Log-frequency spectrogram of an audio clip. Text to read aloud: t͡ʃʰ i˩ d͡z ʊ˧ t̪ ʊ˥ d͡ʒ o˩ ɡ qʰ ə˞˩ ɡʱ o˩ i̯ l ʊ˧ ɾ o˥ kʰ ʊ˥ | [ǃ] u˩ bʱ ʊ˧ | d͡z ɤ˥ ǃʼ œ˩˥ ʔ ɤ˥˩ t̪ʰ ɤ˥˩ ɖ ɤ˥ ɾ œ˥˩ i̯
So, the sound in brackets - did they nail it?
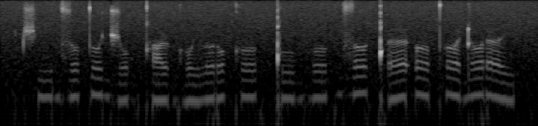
yes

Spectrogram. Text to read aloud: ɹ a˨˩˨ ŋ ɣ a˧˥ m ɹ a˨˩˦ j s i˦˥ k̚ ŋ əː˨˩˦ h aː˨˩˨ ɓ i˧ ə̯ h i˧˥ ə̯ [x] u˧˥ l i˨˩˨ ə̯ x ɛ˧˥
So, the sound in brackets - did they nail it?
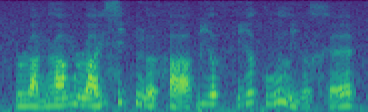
no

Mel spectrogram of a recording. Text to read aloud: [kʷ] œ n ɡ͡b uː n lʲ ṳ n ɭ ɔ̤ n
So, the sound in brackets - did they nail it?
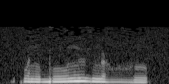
yes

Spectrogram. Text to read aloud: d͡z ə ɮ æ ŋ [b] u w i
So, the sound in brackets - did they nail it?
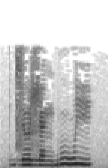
yes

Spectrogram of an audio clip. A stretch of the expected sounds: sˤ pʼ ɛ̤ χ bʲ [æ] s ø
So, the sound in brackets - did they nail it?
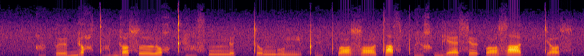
yes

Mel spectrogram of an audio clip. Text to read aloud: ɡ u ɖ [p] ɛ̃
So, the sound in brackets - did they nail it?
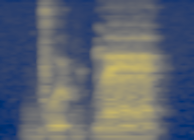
no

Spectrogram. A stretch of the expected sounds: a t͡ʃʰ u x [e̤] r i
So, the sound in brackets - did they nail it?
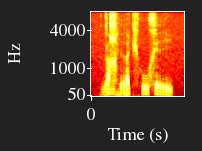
no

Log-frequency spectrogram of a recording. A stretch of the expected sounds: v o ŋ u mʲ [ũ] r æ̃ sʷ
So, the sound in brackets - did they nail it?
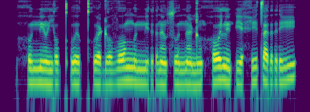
no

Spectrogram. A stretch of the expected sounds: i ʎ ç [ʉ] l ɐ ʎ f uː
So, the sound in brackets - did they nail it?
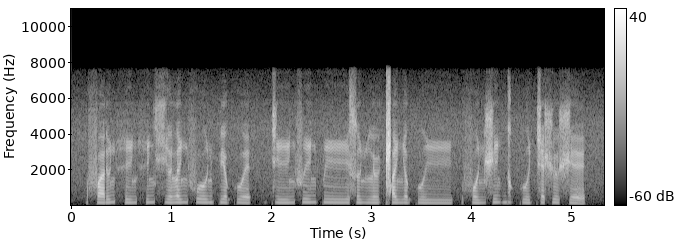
no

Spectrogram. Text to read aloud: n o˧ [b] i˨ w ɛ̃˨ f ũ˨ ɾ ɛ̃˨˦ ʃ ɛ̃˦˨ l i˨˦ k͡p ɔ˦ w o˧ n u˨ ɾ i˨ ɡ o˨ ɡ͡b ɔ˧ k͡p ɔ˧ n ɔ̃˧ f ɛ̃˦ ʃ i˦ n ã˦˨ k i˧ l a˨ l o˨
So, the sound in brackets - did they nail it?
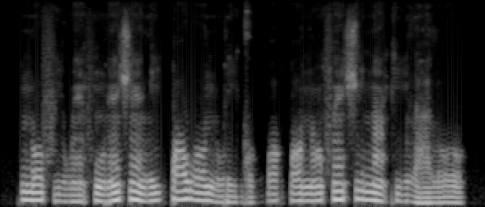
no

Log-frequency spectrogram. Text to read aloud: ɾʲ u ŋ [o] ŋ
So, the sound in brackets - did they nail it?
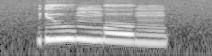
yes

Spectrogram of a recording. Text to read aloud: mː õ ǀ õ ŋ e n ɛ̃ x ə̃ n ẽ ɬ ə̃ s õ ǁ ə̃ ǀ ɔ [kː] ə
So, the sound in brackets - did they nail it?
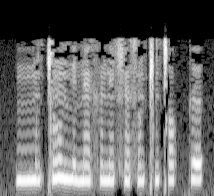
yes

